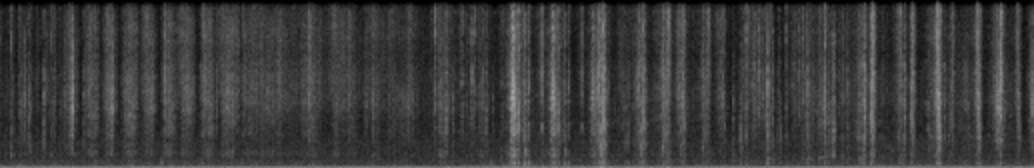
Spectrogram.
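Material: Adhesive paper.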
